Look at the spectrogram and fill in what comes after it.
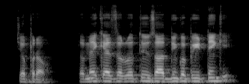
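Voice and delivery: ordinary delivery, nothing marked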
